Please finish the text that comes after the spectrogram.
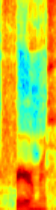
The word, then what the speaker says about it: Freiermuth: It's Pat Freiermuth.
